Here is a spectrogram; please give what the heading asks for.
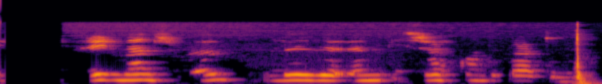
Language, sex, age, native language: Icelandic, male, 11, Icelandic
